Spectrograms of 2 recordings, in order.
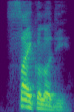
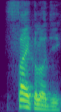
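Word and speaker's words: psychology: P is silent in the combination of PS, PT and PN।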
